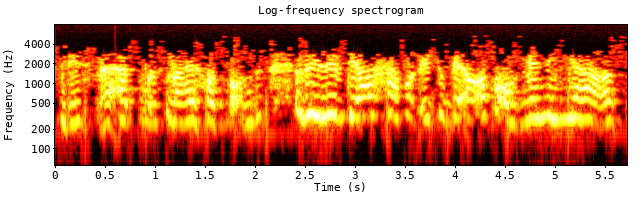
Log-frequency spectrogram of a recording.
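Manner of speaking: normal talking voice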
